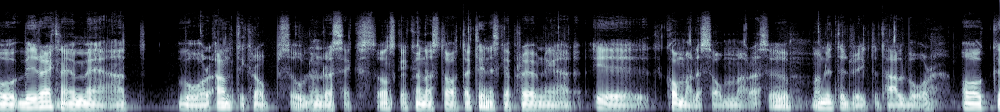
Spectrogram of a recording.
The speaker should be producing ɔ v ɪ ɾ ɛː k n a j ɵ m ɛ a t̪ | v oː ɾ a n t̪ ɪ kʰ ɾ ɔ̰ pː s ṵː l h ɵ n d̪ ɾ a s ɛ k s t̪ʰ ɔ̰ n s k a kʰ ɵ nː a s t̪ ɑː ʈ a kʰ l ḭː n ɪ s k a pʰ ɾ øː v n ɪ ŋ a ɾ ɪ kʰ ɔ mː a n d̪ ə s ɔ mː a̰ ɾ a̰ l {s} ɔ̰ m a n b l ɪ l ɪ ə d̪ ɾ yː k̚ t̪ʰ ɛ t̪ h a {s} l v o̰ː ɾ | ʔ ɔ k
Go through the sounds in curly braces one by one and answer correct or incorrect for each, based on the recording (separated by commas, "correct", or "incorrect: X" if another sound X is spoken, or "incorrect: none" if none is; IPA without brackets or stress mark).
correct, incorrect: none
